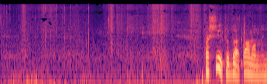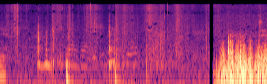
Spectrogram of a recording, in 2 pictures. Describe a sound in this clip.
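Footsteps crunch through dry grass and twigs.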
